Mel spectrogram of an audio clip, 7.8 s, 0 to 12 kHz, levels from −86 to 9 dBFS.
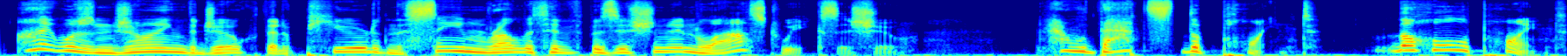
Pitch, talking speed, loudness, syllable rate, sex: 175 Hz, 170 wpm, -21 LUFS, 5.1 syllables/s, male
